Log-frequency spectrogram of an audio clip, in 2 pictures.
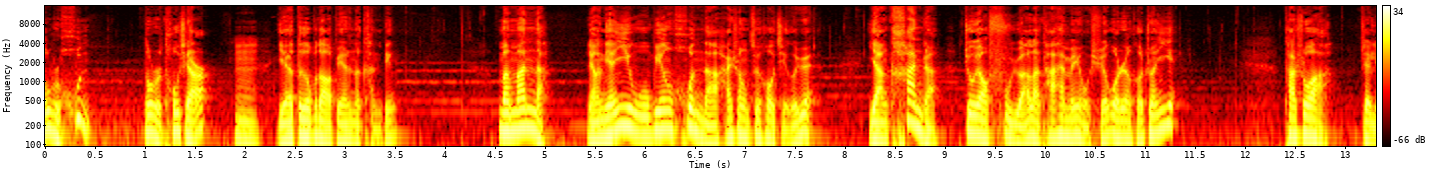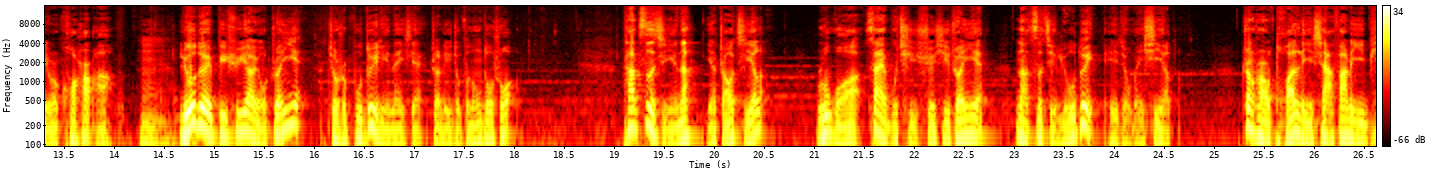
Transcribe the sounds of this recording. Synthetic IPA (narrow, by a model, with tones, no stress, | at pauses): t̪o˥ʊʂɻ̩˥˧xwə˥˩n | t̪o˥ʊʂɻ̩˥˩t̪ʰo˥ʊɕjə˞˧˥ | jɛ˨˩t̪ɤ˧˥pu˧˥ɑ˥˩ʊpjɛ˥ɻə˧˥nd̪ə˧kʰə˨˩nt̪i˥˩ŋ | ma˥˧nma˥˩nnə˨ljɑ˨˩ŋnjɛ˧˥ni˥˧u˥˩pi˥ŋxwə˥˩nd̪ə˩xa˧˥ɪʂɑ˥˧ŋt͡swe˥˧ɪxo˥˩ʊt͡ɕi˨˩ɡə˦ɥɛ˥˩ | ja˨˩nkʰa˥˩nʈ͡ʂə̰˩ | t͡ɕjo˥˧ʊjɑ˥˧ʊfu˥˩ɥɛ˧˥nlə˧t̪ʰa˥xa˧˥ɪme˧˥ɪjo˨˩ʊɕɥɛ˧˥kwɔ˥˧ɻə˥˩nxɤ˧˥ʈ͡ʂwa˥njɛ˥˩ | t̪ʰa˥ʂwɔ˥ɐ̰˨ | ʈ͡ʂɤ˥˩li˨˩bə˧˥kʰwɔ˥˧xɑ̰˥˩ɐ̰˩ljo˧˥ʊt̪we˥˧ɪpi˥˩ɕy˥jɑ˥˩ʊjo˨˩ʊʈ͡ʂwa˥njɛ˥˩t͡ɕjo˥˧ʊʂɻ̩˥˧pu˥˧t̪̬we˥˩ɪli˨˩ne˥˩ɪɕjɛ̰˥ʈ͡ʂɤ˥˩li˨˩t͡ɕjo˥˧pu˥˩nɤ˧˥ŋt̪wɔ˥ʂwɔ˥ | t̪ʰa˥t͡sɹ̩˥˩t͡ɕi˨˩nə˦jɛ˨˩ʈ͡ʂɑ˧˥ʊt͡ɕi˧˥lə̰˨˧ | ɻu˧˥kwɔ˨˩˦t͡sa˥˧ɪpu˥˩t͡ɕʰi˨˩ɕɥɛ˧˥ɕi˧˥ʈ͡ʂwa˥njɛ˥˩ | na˥˧t͡sɹ̩˥˩t͡ɕi˨˩ljo˧˥ʊt̪̬we˥˩ɪjɛ˨˩t͡ɕjo˥˩ʊme˧˥ɪɕi˥˩lə̰˩ | ʈ͡ʂɤ˥˩ŋxɑ˞˨˩t̪ʰwa˧˥nli˨˩nɕja˥˩fa˥də˨i˥˩pʰ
